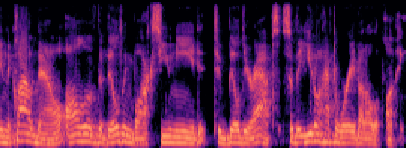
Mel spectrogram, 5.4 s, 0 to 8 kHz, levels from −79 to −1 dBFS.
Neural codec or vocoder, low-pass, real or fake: none; 7.2 kHz; real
